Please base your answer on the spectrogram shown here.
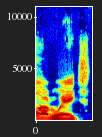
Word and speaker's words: Arbouet: It's Arbouet, the host and creator of The Quidditas Factor.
